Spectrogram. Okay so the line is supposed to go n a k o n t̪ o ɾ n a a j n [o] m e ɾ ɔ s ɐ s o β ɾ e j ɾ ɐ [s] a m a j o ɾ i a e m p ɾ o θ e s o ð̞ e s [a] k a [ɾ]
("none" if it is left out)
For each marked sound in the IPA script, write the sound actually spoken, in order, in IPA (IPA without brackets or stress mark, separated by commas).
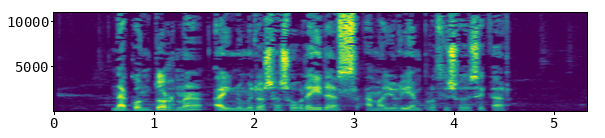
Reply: u, s, e, ɾ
